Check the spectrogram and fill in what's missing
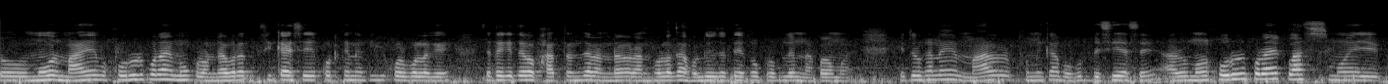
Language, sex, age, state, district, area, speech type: Assamese, male, 30-45, Assam, Nalbari, rural, spontaneous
